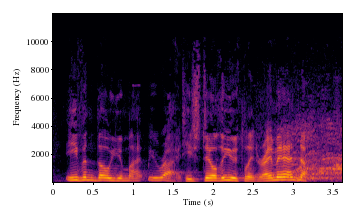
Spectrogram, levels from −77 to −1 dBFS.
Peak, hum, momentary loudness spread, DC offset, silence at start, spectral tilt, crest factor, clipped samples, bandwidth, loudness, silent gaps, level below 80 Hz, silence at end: -4 dBFS; none; 9 LU; under 0.1%; 0.15 s; -6.5 dB/octave; 16 dB; under 0.1%; 10 kHz; -21 LUFS; none; -66 dBFS; 0 s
